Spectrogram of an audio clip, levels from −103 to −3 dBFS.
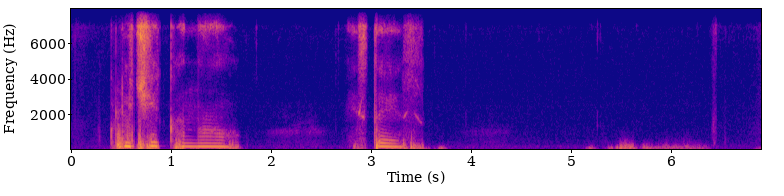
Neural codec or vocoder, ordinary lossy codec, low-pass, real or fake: none; Opus, 24 kbps; 7.2 kHz; real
